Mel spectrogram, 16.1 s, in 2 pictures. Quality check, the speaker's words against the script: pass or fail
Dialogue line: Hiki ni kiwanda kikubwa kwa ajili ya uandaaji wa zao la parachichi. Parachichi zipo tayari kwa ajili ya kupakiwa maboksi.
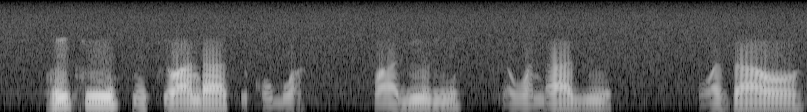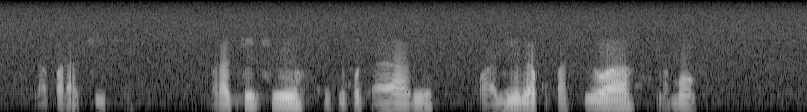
pass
